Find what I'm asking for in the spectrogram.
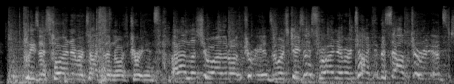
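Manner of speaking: fast, high, frantic denial; racing high-pitched comic panic; panicked pleading. Acted. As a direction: gabble a desperate plea.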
